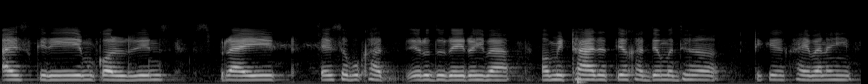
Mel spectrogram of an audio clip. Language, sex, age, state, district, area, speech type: Odia, female, 18-30, Odisha, Mayurbhanj, rural, spontaneous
